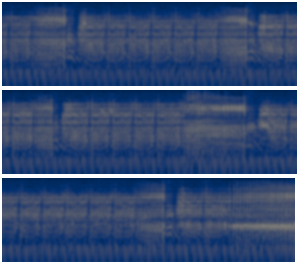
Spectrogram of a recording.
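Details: A male Satin bowerbird performs at his bower to court a female, including mimicry; long stretches of grating mechanical buzzing with sharp breaks, ending in a clear sustained whistled tone.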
